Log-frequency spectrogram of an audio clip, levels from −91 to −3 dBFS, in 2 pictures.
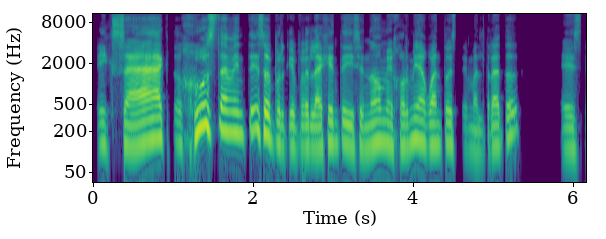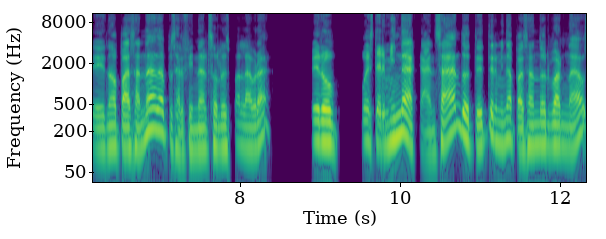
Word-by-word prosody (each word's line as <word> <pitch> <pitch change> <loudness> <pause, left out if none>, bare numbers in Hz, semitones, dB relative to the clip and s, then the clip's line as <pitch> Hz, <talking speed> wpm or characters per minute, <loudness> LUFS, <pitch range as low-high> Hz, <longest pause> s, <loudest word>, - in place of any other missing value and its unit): Exacto, 130 +4 +4
justamente 200 - +2
eso, 190 -6 +3
porque, 125 -3 -4
pues, 120 +1 -4
la 115 0 +2
gente 135 +1 -3
dice: 125 -1 -3
"No, 130 +5 -1
mejor 125 -2 -4
me 155 +2 -1
aguanto 130 -1 -2
este 120 -3 -12
maltrato, 125 - -5 0.5
este, 110 0 -6
no 120 0 -1
pasa 115 0 +2
nada, 205 - +3
pues, 120 -9 -9
al 100 - -4
final 110 +2 -3
solo 120 0 -3
es 115 - -3
palabra", 115 -3 -3 0.5
pero, 140 -4 +4 0.3
pues, 140 -4 -4
termina 150 +9 +3
cansándote, 125 - 0
termina 145 +2 -3
pasando 125 +3 -1
el 130 - -3
burnout, 120 -2 0
130 Hz, 155 wpm, -22 LUFS, 115-145 Hz, 0.5 s, Exacto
